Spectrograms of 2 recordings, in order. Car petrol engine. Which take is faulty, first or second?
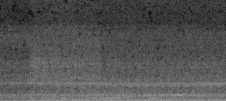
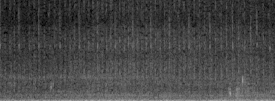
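second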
